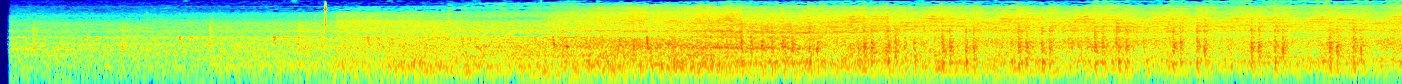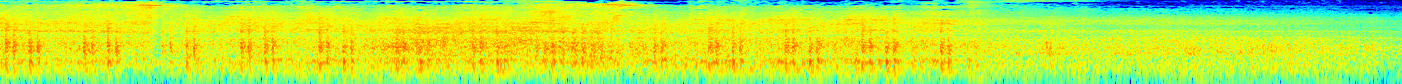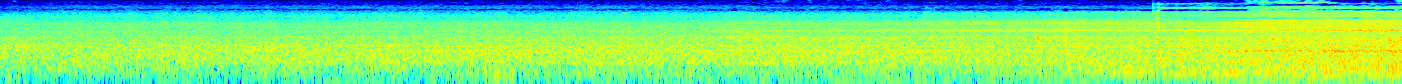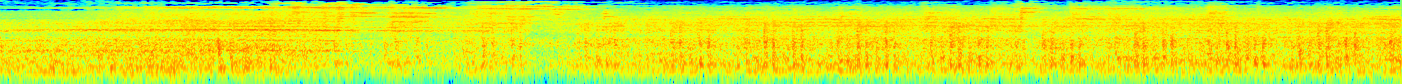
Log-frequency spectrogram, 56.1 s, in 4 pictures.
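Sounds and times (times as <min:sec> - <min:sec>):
freight train passing: 0:00.1 - 0:56.0
high wheel squeals: 0:42.6 - 0:48.3.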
